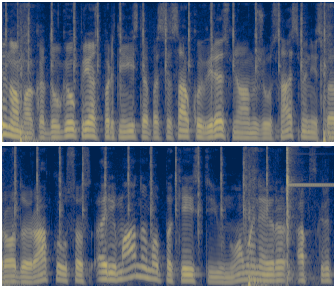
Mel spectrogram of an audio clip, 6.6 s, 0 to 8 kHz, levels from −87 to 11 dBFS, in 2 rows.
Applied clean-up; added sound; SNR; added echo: none; Clock + Slam; 11 dB; none.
